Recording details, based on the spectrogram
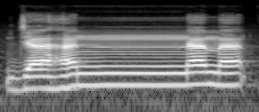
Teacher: नून पर तशदीद होने की वजह से नून पर ठहराव के साथ गुन्ना किया जाएगा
